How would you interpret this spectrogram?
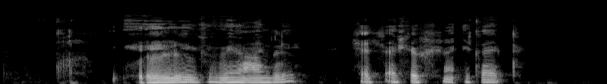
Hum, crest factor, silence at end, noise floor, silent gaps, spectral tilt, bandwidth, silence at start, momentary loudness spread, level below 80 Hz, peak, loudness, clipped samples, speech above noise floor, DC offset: none; 20 dB; 0.9 s; -72 dBFS; none; -6.5 dB/octave; 10.5 kHz; 0.65 s; 23 LU; -40 dBFS; -6 dBFS; -24 LUFS; under 0.1%; 49 dB; under 0.1%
